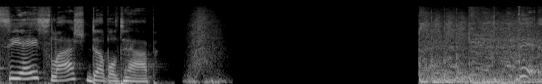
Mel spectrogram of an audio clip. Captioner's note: air whooshing; upbeat music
